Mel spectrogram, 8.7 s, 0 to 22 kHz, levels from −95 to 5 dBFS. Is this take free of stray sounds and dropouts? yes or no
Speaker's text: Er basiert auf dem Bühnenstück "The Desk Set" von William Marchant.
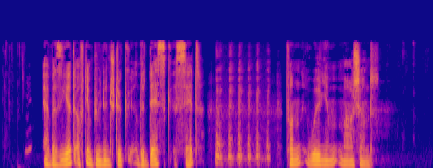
no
